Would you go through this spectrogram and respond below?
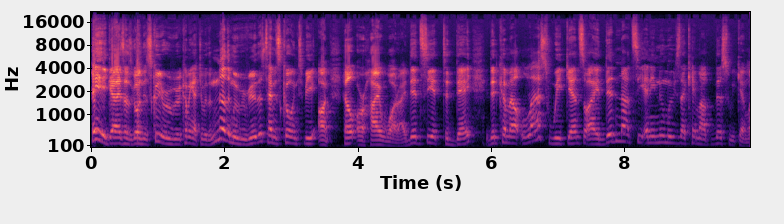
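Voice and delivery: loud, high, fast show-opening pitch; host intro. Acted. YouTube reviewer opening his show, fast loud host voice. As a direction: hype up the channel like a host.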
